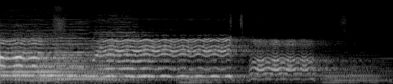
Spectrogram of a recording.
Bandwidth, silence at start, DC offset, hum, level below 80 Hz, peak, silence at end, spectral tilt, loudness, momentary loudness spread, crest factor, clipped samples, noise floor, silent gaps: 16 kHz; 0 s; under 0.1%; none; -64 dBFS; -6 dBFS; 0.15 s; -3.5 dB/octave; -23 LUFS; 16 LU; 18 dB; under 0.1%; -45 dBFS; none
